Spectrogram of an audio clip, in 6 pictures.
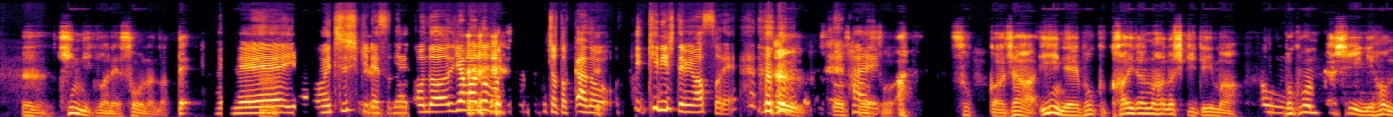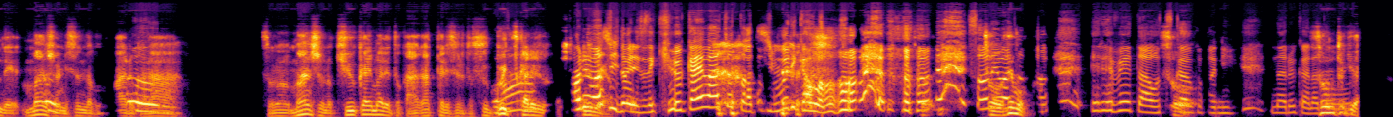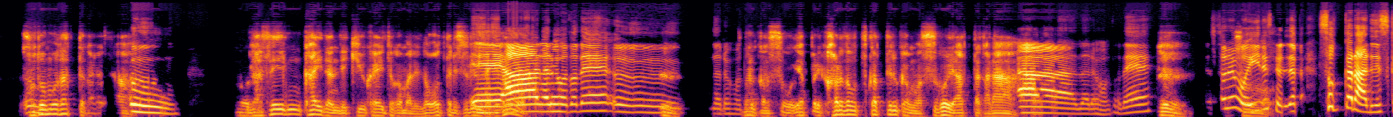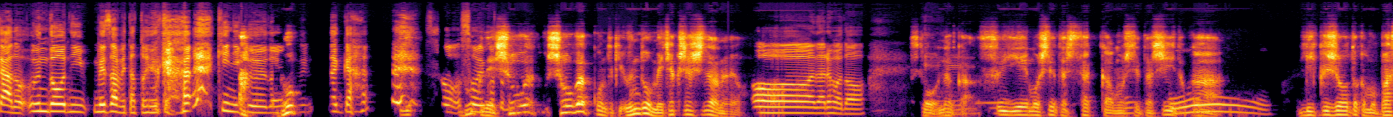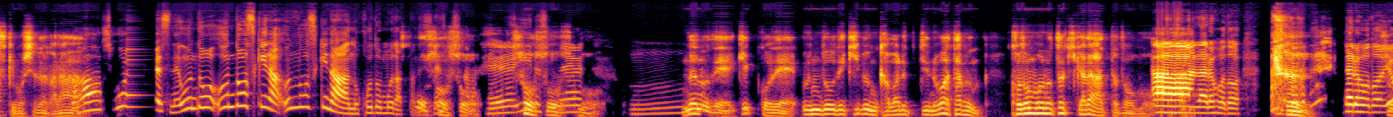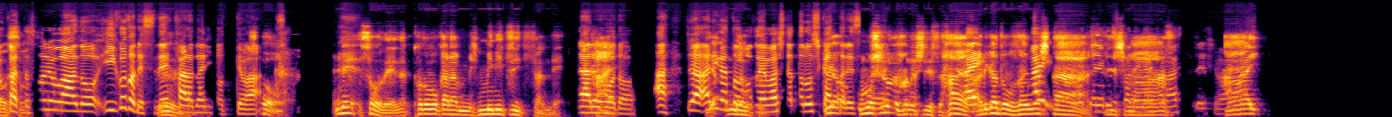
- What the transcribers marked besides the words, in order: distorted speech; unintelligible speech; laugh; chuckle; chuckle; unintelligible speech; chuckle; laugh; laughing while speaking: "いうか"; unintelligible speech; chuckle; chuckle; chuckle
- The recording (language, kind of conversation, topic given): Japanese, unstructured, 運動をすると気分はどのように変わりますか？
